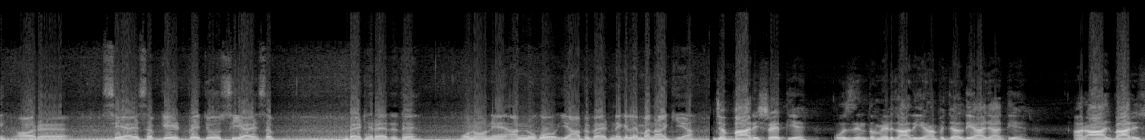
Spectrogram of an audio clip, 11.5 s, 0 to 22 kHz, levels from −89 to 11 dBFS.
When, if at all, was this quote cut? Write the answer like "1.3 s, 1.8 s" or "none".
7.0 s

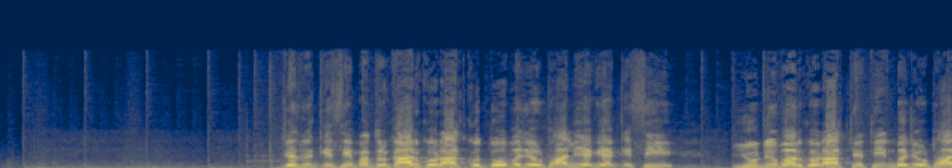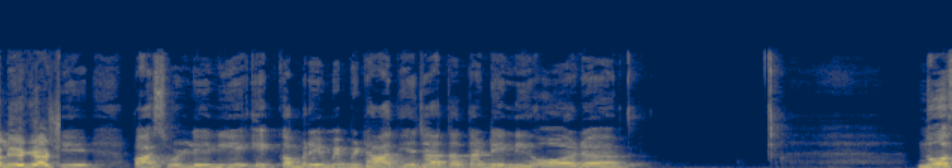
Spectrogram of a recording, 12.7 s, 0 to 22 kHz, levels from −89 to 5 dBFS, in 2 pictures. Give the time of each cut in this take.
6.7 s

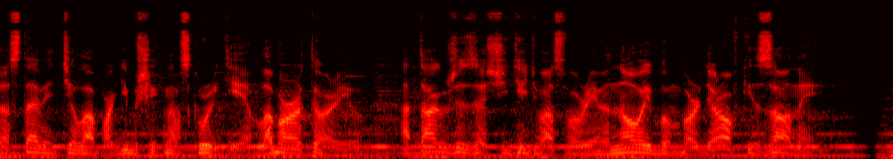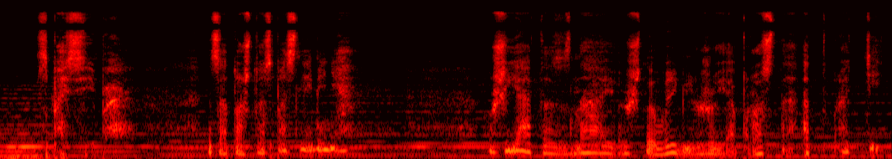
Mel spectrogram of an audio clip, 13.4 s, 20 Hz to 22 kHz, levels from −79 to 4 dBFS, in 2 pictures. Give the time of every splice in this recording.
6.6 s

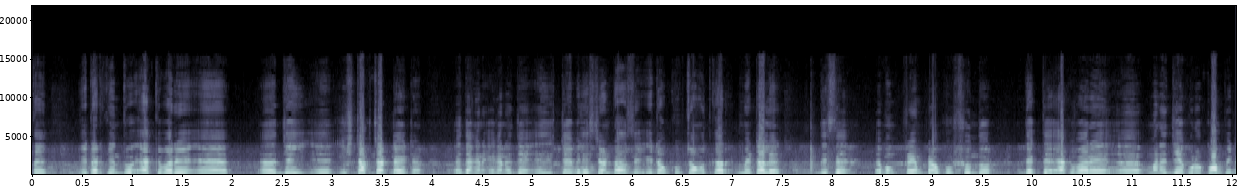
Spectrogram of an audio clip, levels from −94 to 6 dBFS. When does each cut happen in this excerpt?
none

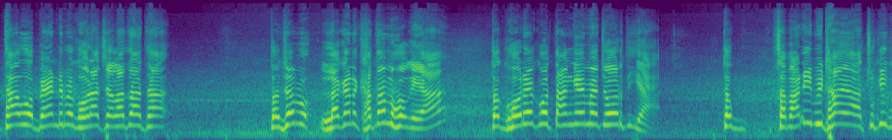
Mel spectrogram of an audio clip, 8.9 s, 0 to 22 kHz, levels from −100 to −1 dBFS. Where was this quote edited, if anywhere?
none

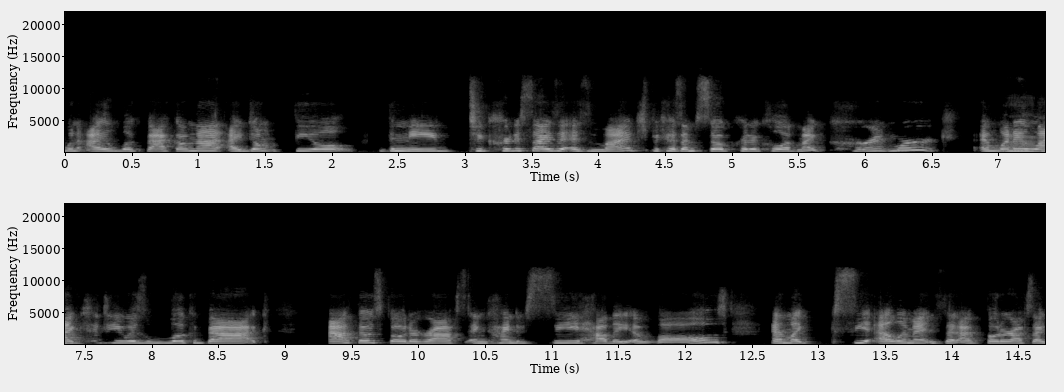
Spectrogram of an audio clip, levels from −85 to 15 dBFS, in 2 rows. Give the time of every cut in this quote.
2.2 s, 2.9 s

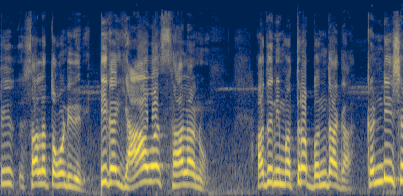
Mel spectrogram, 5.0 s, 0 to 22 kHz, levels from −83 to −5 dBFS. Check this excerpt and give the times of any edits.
1.1 s

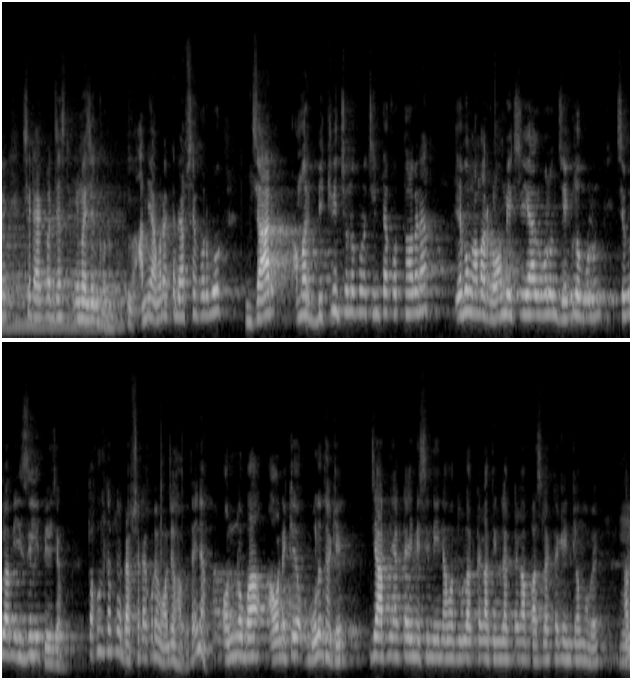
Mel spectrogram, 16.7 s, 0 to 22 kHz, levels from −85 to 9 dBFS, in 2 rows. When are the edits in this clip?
1.7 s, 11.2 s

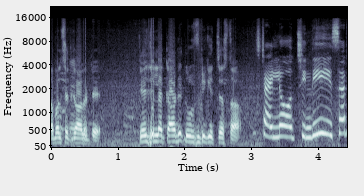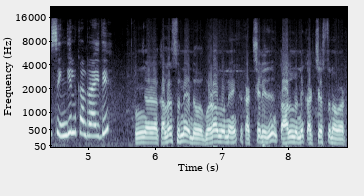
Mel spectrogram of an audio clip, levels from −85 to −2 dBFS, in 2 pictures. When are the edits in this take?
3.1 s

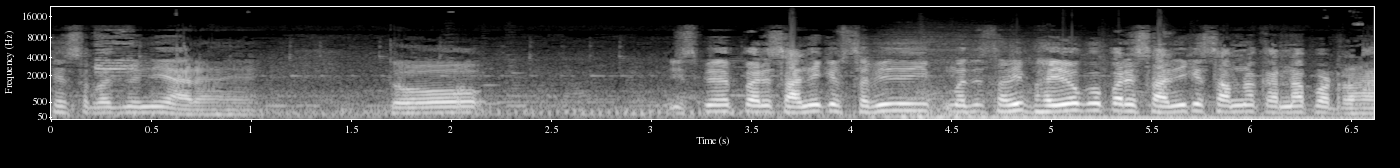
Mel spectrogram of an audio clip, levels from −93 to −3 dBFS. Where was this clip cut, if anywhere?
none

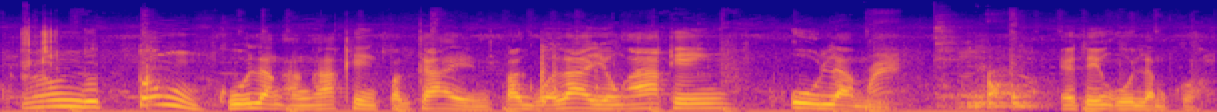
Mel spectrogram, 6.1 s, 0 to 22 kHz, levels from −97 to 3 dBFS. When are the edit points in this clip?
1.0 s

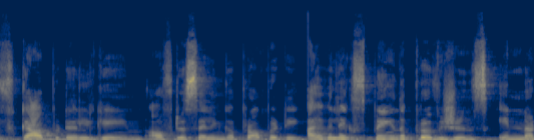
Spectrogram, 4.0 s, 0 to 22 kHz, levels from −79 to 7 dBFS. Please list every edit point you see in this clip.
none

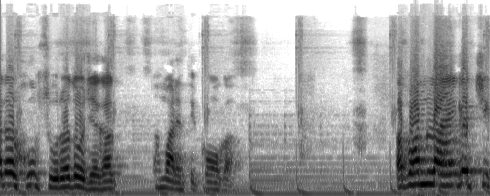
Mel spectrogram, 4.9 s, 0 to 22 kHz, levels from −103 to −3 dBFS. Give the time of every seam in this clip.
none

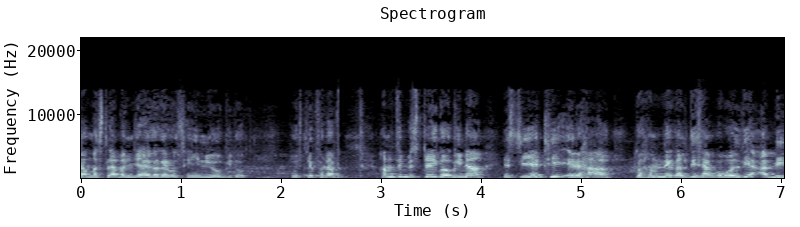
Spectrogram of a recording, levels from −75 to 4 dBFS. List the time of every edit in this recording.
2.6 s

